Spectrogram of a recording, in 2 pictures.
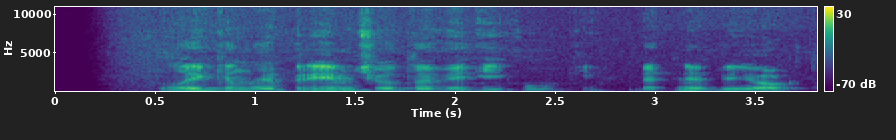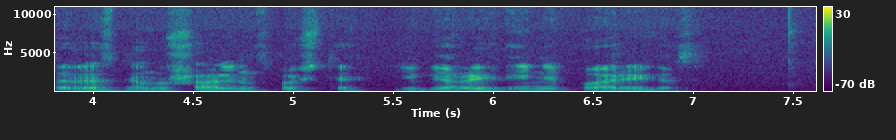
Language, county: Lithuanian, Klaipėda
